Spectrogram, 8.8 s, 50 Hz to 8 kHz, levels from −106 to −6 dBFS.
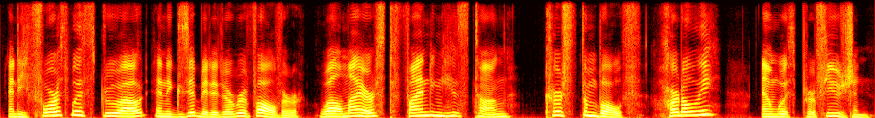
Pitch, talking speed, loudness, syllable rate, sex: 185 Hz, 145 wpm, -17 LUFS, 4.7 syllables/s, male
